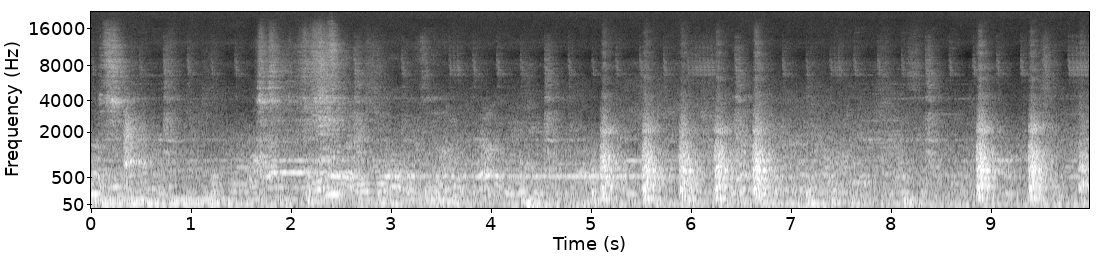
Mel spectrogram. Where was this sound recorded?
in a cafe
